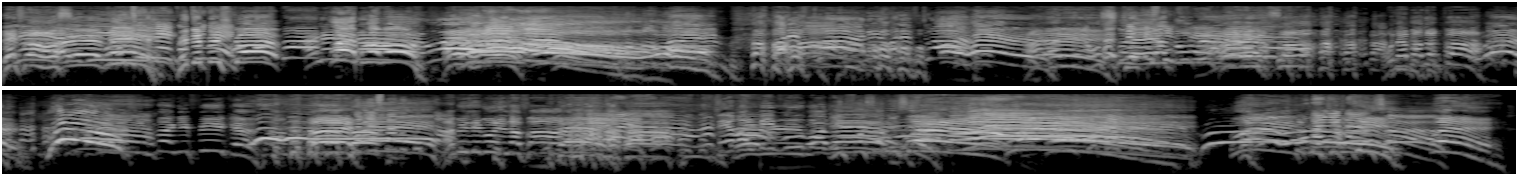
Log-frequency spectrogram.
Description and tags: Interior vocal (French) ambiences: crowd at a sporting event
